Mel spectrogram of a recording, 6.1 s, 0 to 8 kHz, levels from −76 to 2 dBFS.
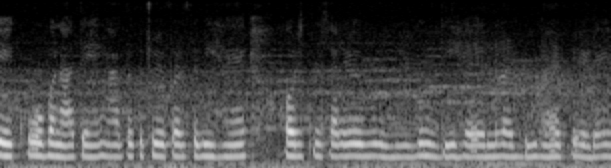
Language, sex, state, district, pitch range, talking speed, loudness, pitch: Hindi, female, Punjab, Kapurthala, 210-220 Hz, 175 wpm, -18 LUFS, 215 Hz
